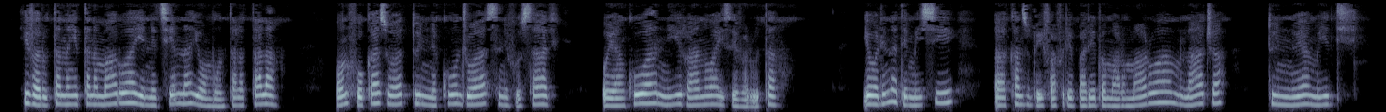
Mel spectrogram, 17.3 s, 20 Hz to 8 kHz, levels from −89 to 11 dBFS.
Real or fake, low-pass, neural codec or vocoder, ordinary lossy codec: fake; 7.2 kHz; codec, 16 kHz in and 24 kHz out, 1 kbps, XY-Tokenizer; MP3, 32 kbps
